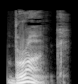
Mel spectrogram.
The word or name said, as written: bronc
